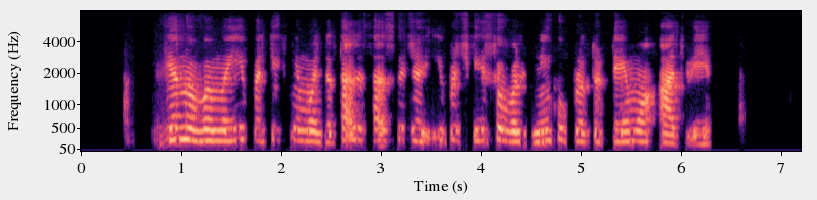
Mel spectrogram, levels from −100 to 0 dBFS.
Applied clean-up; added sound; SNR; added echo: none; none; none; none.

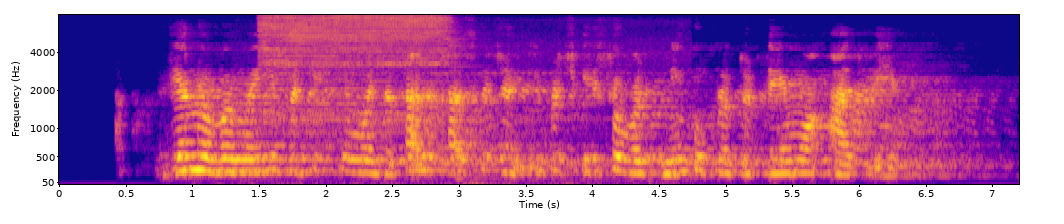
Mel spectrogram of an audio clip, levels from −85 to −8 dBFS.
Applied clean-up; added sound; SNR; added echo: none; Sawing; 12 dB; reverberation time 2.0 s.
